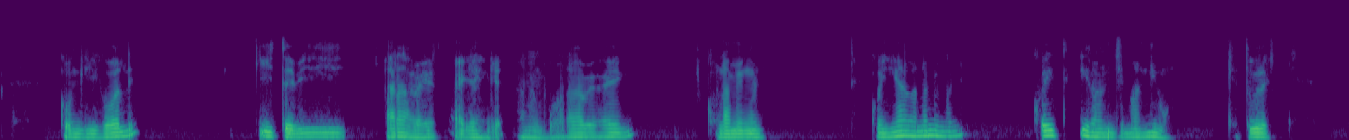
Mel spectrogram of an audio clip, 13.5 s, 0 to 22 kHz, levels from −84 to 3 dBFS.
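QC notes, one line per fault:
Throughout: AMR wideband (HD Voice) codec damage, heavy; speech sounds rough and raspy, consistent with about 6.6 kbit/s, nothing above 7.2 kHz, noise-filled top band.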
